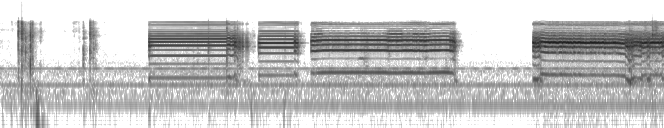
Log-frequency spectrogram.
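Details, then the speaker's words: Major Morgan electronic toy organ after cleaning the keypad with alcohol: steady notes that waver and break up between presses, a warble from worn conductive coating under the top keypad membrane; no better yet. "that doesn't sound much better"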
